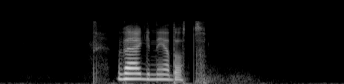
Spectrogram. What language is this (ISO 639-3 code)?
swe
